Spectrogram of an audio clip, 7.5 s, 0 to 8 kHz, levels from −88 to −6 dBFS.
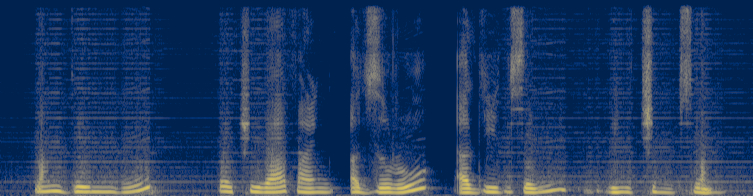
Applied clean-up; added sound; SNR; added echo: neural separator model SepFormer DNS4.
